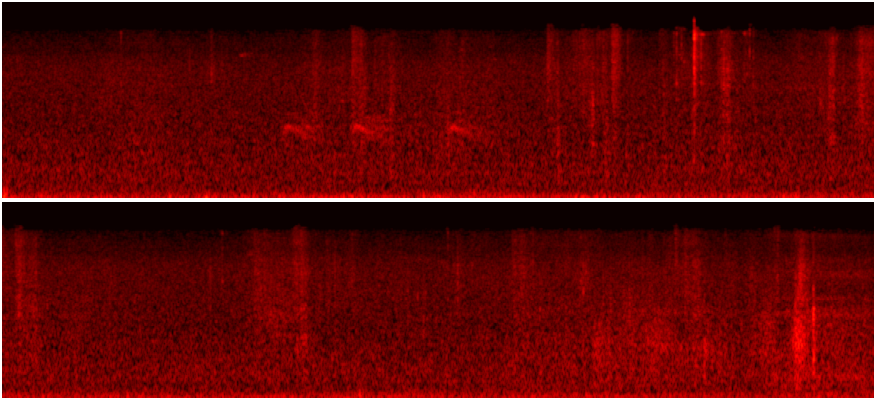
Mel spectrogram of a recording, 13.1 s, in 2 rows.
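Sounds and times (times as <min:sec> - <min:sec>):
faint short bird calls: 0:02.1 - 0:03.7.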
